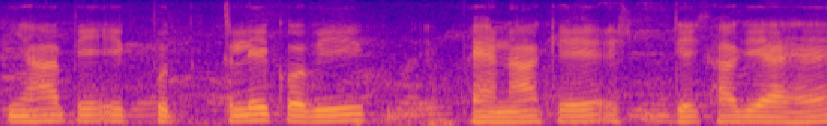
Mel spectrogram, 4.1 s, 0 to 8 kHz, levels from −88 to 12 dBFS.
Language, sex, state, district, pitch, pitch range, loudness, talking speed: Hindi, male, Chandigarh, Chandigarh, 135 Hz, 125-140 Hz, -17 LUFS, 160 wpm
